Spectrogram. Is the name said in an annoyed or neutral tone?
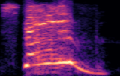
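annoyed. The name is said in an upset, annoyed tone. The two characters have just had a fight. The speaker calls it right. "because you and Steve just had a fight? ... you're supposed to be like"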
